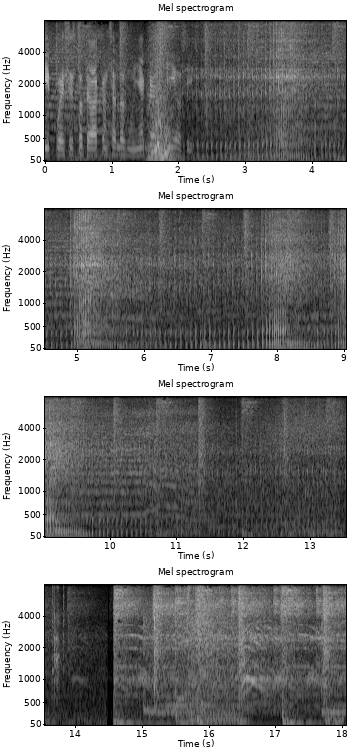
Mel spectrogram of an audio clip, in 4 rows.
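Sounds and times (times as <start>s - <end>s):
engine revving on throttle blips: 1.5s - 13.0s
motorcycle engine idling: 1.9s - 14.4s.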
